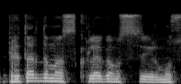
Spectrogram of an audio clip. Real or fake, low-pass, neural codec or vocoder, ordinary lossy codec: real; 10.8 kHz; none; Opus, 64 kbps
